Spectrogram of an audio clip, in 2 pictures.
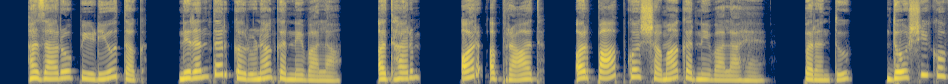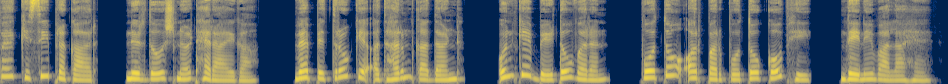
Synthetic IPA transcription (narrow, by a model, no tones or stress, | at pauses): hɐzaːɾõpiːɽijõt̪ɐk | nɪɾə̃nt̪əɾkɐɾʊɽ̃akɐɾneʋaːla | ɐd̪ʱəɾm | ɔːɾɐpɾaːd̪ | ɔːɾpaːpkoʃɐmakɐɾneʋaːlaɦɛː | pɐɾə̃nt̪u | d̪oːʃikoʋɛɦkɪsipɾɐkaːɾ | nɪɾd̪oːʃnəʈʰɛːɾaːeːɡaː | ʋɛɦpɪt̪ɾõkeʔɐd̪ʱəɾmkad̪ɐ̃ɳɖ | ʊnkebeːʈoʋɐɾən | poːt̪õʔɔːɾpɐɾpoːt̪õkobʱi | d̪eːneʋaːlaɦɛː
